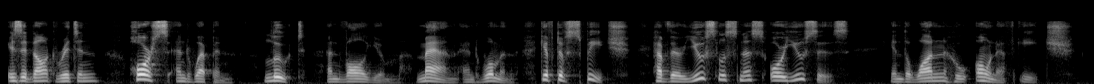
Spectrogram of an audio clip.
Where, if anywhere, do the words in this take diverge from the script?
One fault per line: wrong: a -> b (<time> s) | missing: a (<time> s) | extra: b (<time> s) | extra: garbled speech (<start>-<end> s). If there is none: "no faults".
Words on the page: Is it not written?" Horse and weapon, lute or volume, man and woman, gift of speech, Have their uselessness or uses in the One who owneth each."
wrong: or -> and (3.3 s)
